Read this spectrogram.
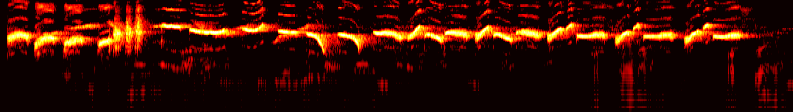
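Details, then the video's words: Caged Chinese hwamei, kept two years, giving a fighting song with a spread display: loud, clear whistled phrases, repeated slurred and rising-falling notes in quick succession, each about a third of a second, with a few harsher notes early on. "Họa mi hót xòe hót đấu"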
